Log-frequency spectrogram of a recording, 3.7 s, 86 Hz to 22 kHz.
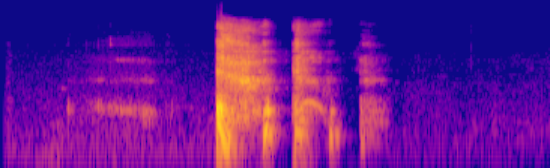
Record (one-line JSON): {"cough_length": "3.7 s", "cough_amplitude": 32767, "cough_signal_mean_std_ratio": 0.21, "survey_phase": "beta (2021-08-13 to 2022-03-07)", "age": "18-44", "gender": "Female", "wearing_mask": "No", "symptom_none": true, "symptom_onset": "3 days", "smoker_status": "Current smoker (1 to 10 cigarettes per day)", "respiratory_condition_asthma": false, "respiratory_condition_other": false, "recruitment_source": "REACT", "submission_delay": "1 day", "covid_test_result": "Negative", "covid_test_method": "RT-qPCR", "influenza_a_test_result": "Negative", "influenza_b_test_result": "Negative"}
